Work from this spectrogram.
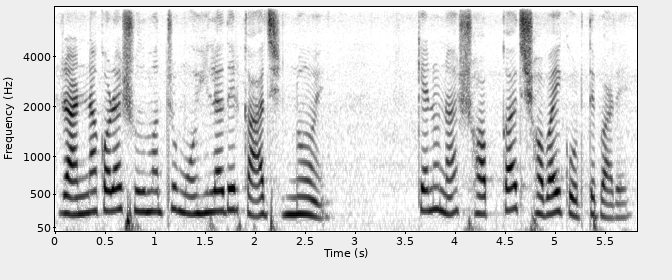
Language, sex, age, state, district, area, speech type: Bengali, female, 30-45, West Bengal, Jhargram, rural, spontaneous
